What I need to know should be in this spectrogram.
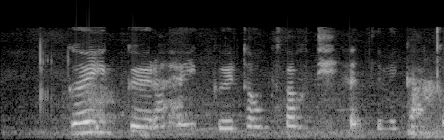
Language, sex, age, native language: Icelandic, male, 12, Icelandic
